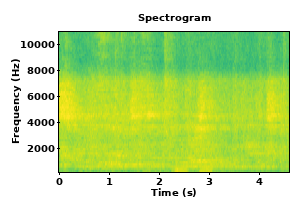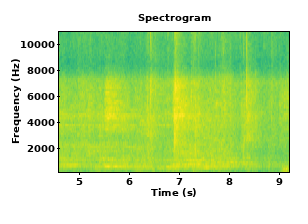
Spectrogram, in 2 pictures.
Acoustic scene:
crowded indoor space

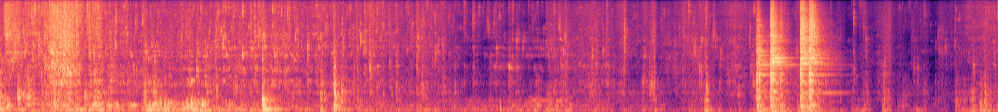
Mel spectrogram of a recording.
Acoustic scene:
kitchen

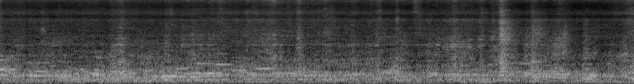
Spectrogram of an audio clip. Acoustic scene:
crowded indoor space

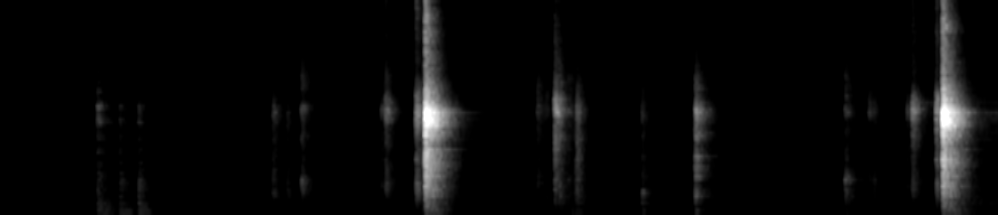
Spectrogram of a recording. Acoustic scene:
kitchen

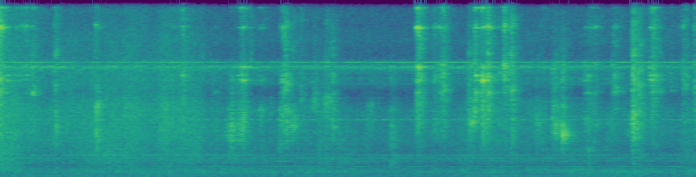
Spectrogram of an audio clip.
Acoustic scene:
elevator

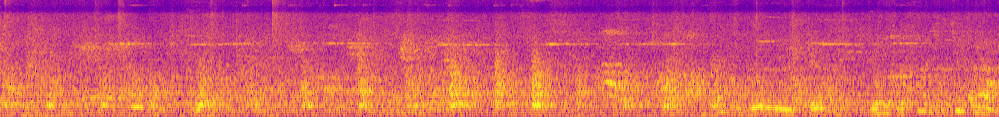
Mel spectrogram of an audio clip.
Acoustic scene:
subway station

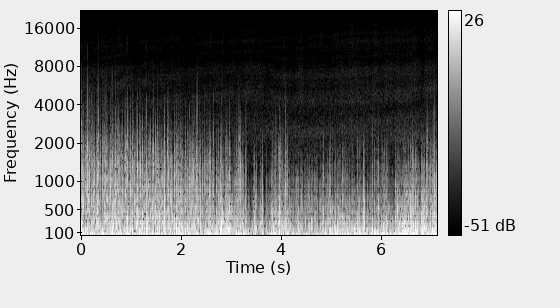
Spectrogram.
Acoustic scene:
park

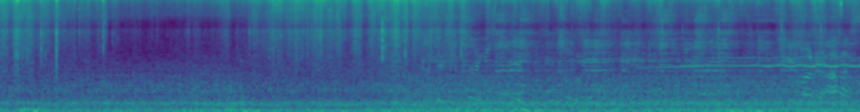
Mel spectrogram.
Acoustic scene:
car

